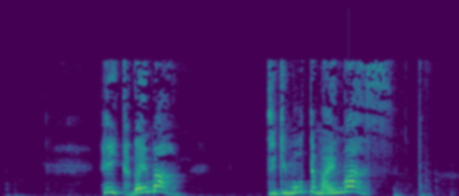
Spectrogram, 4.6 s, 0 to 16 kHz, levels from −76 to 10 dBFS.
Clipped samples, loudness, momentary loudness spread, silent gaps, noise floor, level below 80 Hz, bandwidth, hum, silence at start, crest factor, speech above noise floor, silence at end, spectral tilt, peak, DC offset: under 0.1%; -14 LUFS; 22 LU; none; -67 dBFS; -60 dBFS; 11.5 kHz; none; 1 s; 18 dB; 53 dB; 0.75 s; -3 dB/octave; 0 dBFS; under 0.1%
